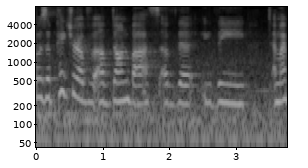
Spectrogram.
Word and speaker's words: Donbas: was a there was a picture of of donbaths of the the am I pronouncing it correctly yeah perfect the boss the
